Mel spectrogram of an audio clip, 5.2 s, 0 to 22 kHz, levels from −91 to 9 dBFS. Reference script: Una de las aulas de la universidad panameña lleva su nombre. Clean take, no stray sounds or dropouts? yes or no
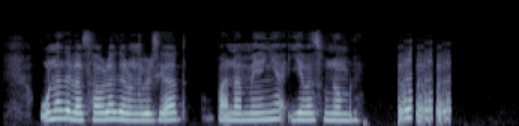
no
